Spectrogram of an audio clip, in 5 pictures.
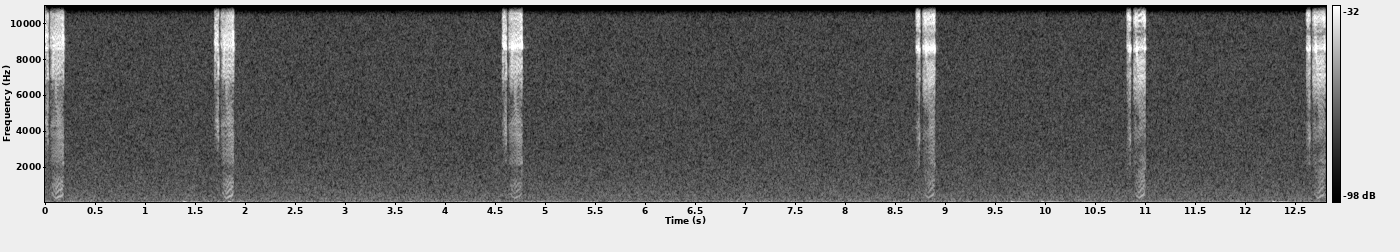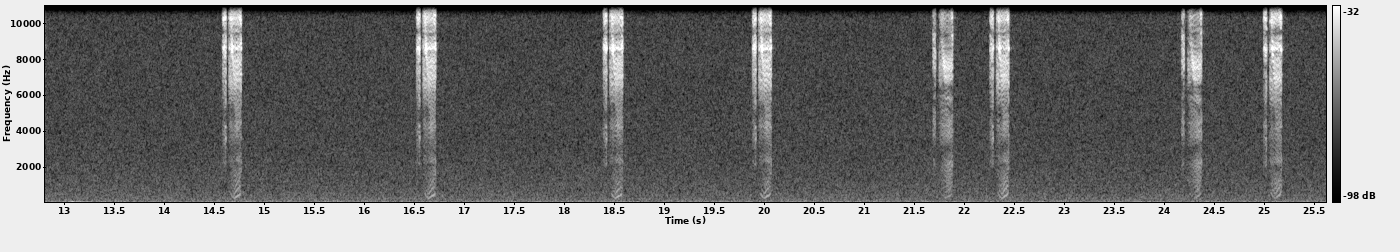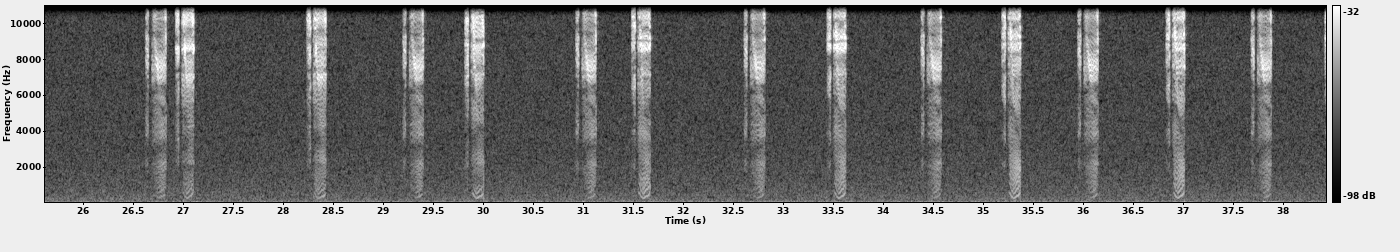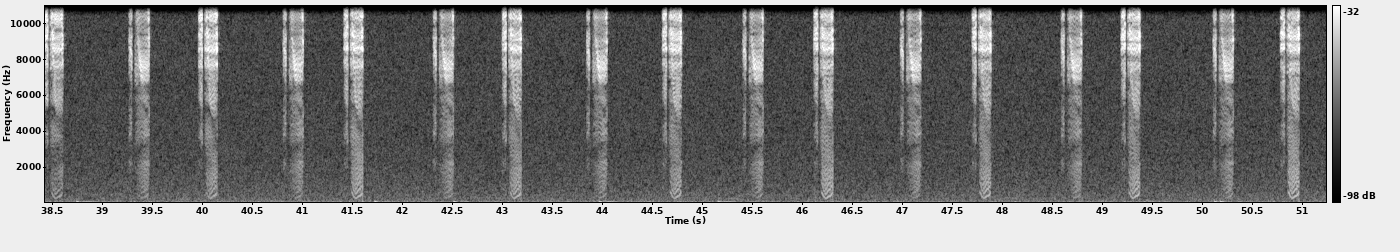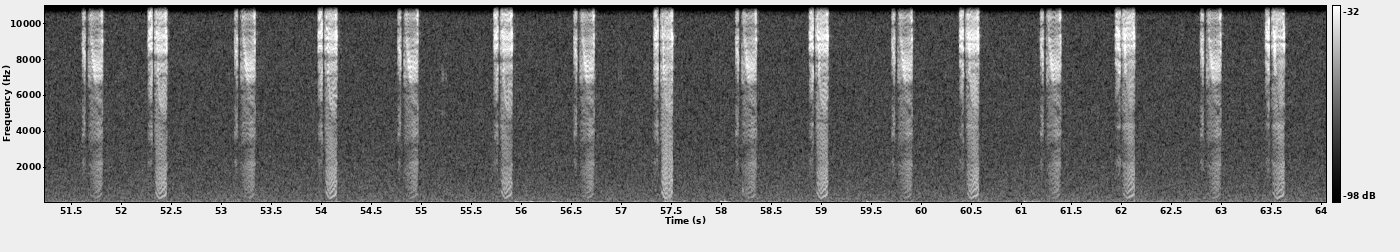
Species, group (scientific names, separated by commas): Ephippiger ephippiger, Orthoptera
